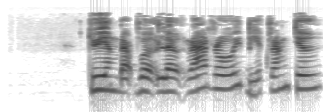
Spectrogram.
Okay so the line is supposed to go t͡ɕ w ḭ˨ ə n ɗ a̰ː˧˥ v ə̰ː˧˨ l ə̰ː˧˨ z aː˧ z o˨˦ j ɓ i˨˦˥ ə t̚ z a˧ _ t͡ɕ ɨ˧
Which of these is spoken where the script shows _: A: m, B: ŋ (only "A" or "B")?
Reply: B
